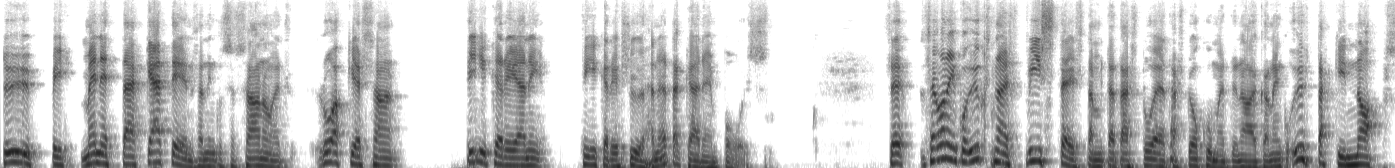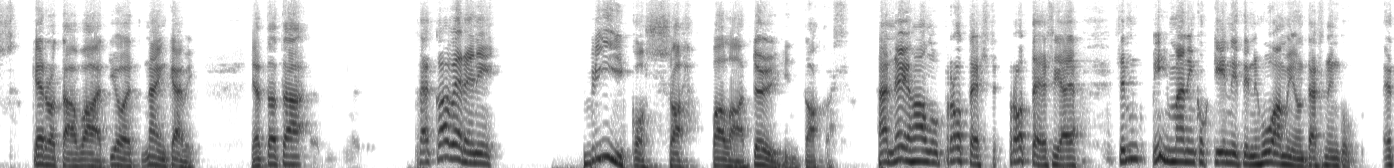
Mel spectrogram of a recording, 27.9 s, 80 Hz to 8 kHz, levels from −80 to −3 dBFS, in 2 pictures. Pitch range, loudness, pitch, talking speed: 115-175 Hz, -20 LUFS, 130 Hz, 135 wpm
